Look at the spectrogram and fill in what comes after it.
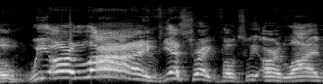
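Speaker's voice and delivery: very loud, high, stretched, booming yell. Opening a live show to the folks on a Friday night, yelling. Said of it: "I don't know why I'm yelling".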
